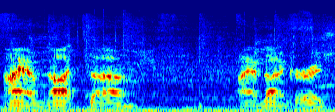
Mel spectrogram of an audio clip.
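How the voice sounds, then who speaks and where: A man in his thirties hosting a home livestream, chatting casually with viewers in a rambling, low-key, tired way. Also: level tone, measured pace, pushed and bright, distant mic, faint music behind. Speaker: livestream host reading chat. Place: small home room indoors. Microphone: headset.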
